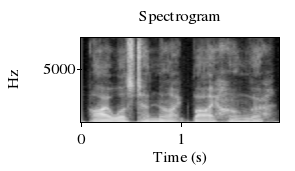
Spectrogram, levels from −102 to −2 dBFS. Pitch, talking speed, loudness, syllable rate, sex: 100 Hz, 180 wpm, -17 LUFS, 3.9 syllables/s, male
